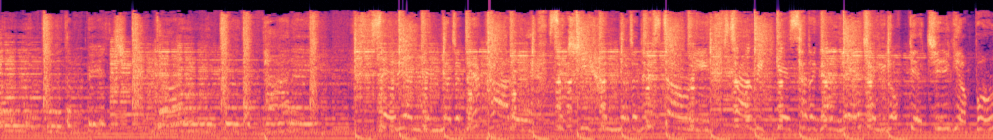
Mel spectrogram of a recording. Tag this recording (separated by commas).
Music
